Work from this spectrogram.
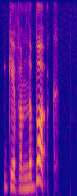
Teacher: Them often reduces to m. Give them the book sounds like give them the book.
